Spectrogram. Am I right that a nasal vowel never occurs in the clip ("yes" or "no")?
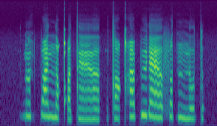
no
